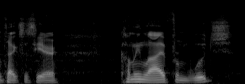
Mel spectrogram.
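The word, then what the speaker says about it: Łódź: impressive is that well i thought it was pronounced lods and everyone was like no that's not how you pronounce it you started off with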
